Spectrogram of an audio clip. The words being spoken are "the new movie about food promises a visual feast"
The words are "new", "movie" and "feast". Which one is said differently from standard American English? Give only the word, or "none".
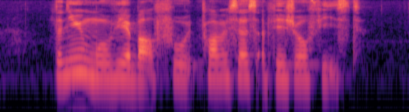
none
